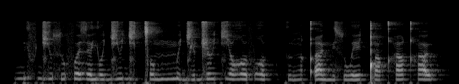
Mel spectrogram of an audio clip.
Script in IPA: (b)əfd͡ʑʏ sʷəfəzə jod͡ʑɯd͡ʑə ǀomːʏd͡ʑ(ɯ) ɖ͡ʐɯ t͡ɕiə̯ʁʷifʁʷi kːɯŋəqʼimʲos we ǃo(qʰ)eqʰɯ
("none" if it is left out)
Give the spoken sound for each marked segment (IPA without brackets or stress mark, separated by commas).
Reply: bʲ, ɯ, qʰ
